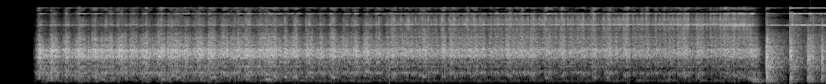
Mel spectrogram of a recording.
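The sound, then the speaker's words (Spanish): A coin is tossed for heads or tails and spins on a hard surface, giving a steady, bright metallic whirring and ringing for about seven seconds before it clatters abruptly to a stop. No one speaks. “¿Águila o sol? Sol. A ver, ¿qué gire?”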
